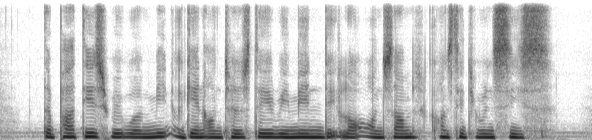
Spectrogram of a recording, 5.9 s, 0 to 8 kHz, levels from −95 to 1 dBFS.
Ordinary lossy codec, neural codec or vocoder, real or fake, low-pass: none; none; real; none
